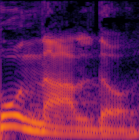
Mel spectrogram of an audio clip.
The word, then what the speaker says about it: Ronaldo: Ja, men alltså, vi har en kollega som fick nys på att den gamle Ronaldo på portugisiska ska uttalas Ronaldo.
